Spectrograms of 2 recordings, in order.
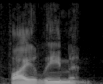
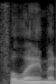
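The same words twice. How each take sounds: First: The name is pronounced the usual English way. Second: The name is pronounced the Greek way. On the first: "Everybody says" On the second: "the way that you would pronounce it in Greek"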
